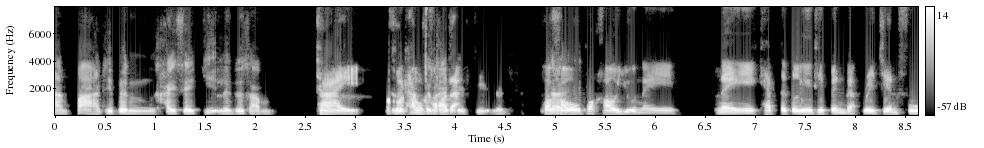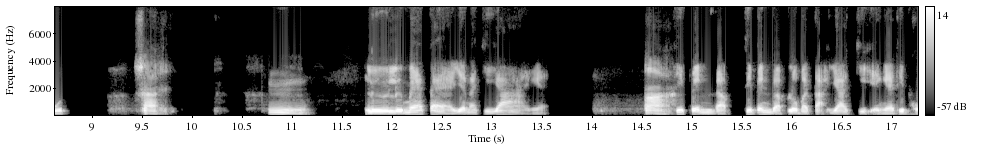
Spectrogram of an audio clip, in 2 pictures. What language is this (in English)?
Thai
